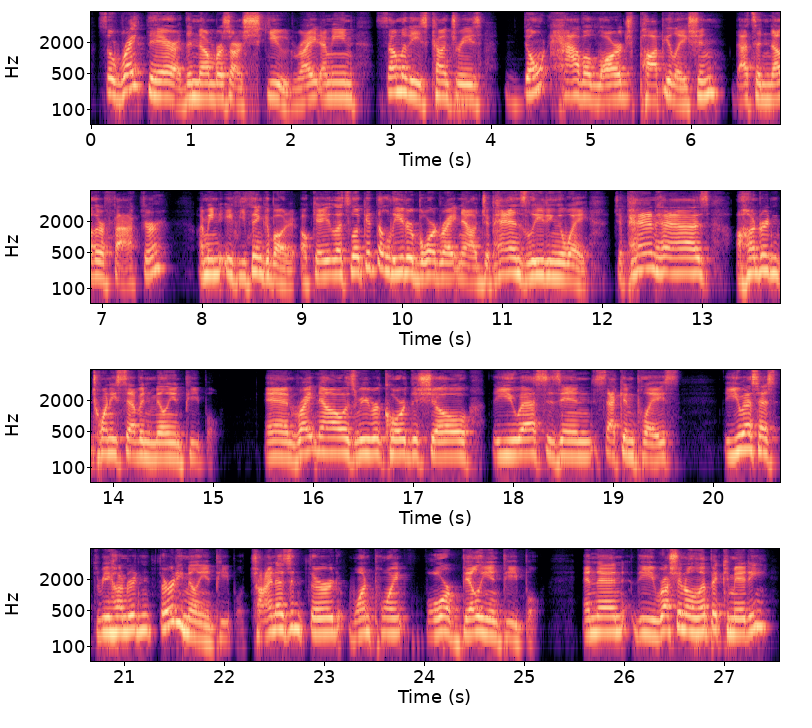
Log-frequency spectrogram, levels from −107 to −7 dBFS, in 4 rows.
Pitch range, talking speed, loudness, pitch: 165-195 Hz, 170 wpm, -20 LUFS, 180 Hz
